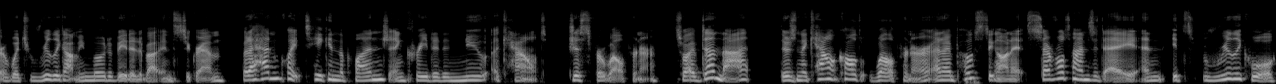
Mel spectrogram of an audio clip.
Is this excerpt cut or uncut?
uncut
